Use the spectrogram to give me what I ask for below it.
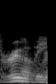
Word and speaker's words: RWBY: R-W-B-Y? – It's pronounced Ruby. – Oh, Ruby. – Yeah. – Spelled R-W-B-Y. – Okay. That was so Ruby, spelled R-W-B-Y.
